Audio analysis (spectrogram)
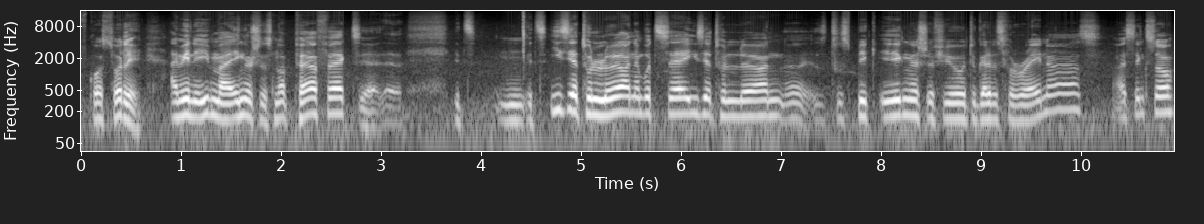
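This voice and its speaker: A man with a German accent, fairly high-pitched, ordinary pitch variation, big swings in loudness and a moderate pace. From southern Germany, Bavaria near Austrian border. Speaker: interviewee, traveler. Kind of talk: casual interview. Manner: halting, many fillers.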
